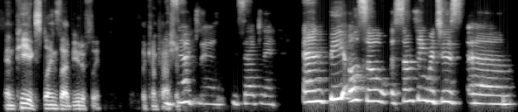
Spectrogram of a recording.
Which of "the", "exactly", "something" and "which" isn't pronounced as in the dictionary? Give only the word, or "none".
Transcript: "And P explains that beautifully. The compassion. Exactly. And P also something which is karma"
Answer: none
